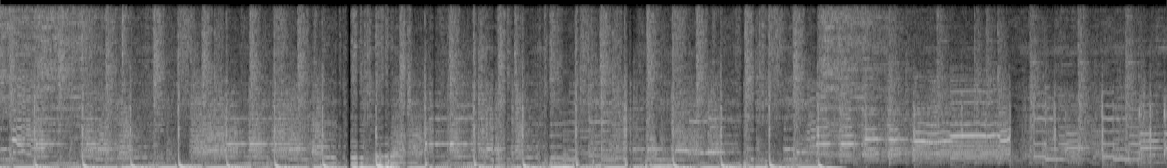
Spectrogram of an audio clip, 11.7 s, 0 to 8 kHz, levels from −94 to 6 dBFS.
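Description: The audio comes through a call path with nothing above 8 kHz, which fits a wideband codec like G.722. From 3.34 to 6.59 s there's repeated packet loss with that choppy, robotic sound: around thirty short holes, the longest 41 ms, each patched by stretching the previous sound, so roughly a fifth of that stretch is filler. It happens again from 7.40 to 7.76 s with four gaps of up to 25 ms. At 8.14 s a short concealed packet loss fills a 20 ms hole with a brief smear.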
